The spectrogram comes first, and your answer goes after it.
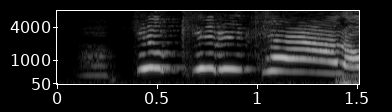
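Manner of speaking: high, slow gushing squeal; squealing delight. Real, not acted. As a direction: coo over the kitty. Gasps at cute item.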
